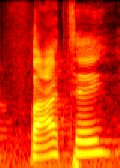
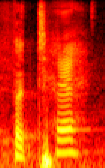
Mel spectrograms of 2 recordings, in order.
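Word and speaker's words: Fateh: mayor of Minneapolis Omar Fate I said fate in my previous videos but it looks like it's fate so we're going to try to pronounce it correctly Omar Fate actually went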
